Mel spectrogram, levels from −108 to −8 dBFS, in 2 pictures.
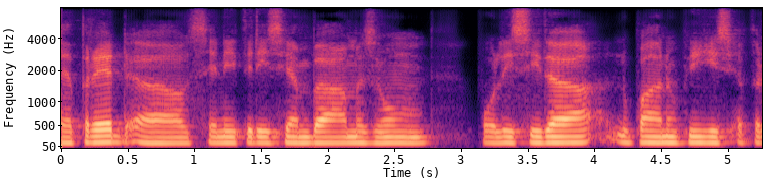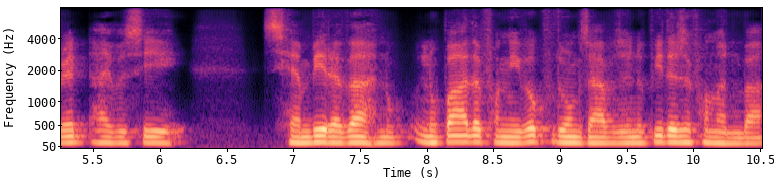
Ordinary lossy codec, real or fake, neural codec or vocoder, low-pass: none; fake; codec, 16 kHz, 1 kbps, X-Codec, WavLM features, trained on Multilingual LibriSpeech; none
